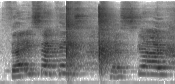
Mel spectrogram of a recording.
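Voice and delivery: loud rallying call; energetic call-out. Real, not acted. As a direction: pump the class up. Instructor calling out start.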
